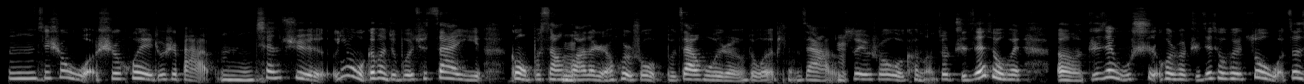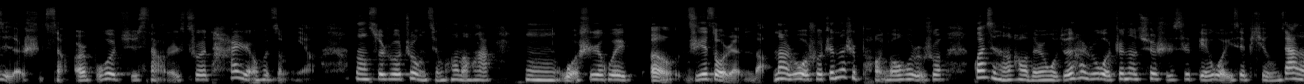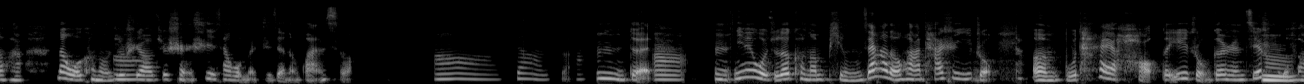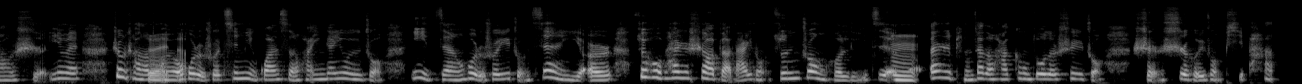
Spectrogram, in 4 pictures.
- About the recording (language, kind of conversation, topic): Chinese, podcast, 你会如何应对别人对你变化的评价？
- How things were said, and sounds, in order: other background noise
